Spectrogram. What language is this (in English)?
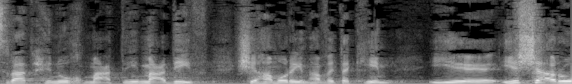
Hebrew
